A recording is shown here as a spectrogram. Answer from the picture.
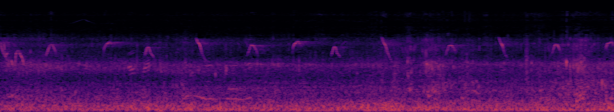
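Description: Small birds chirping over and over, short high notes about two to three a second, over a steady low rumble.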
